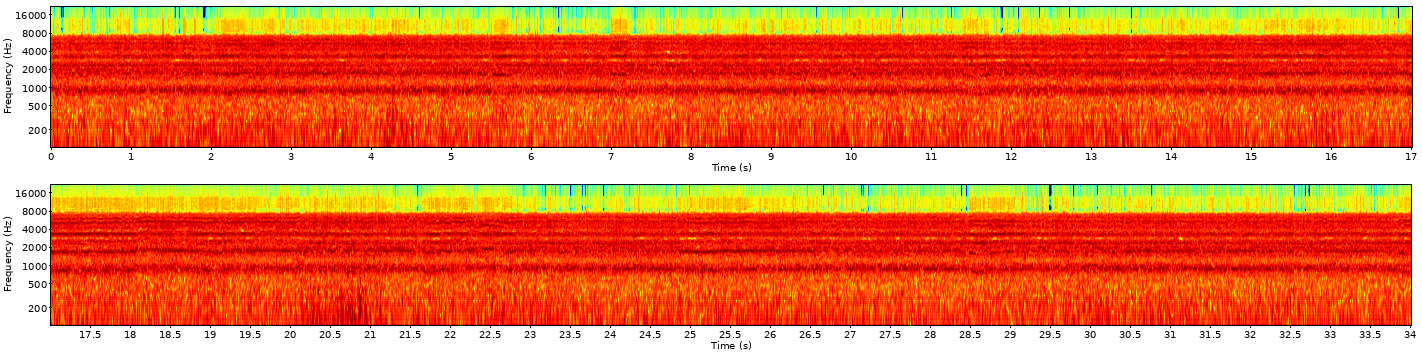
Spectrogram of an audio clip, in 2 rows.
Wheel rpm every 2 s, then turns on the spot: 230, 230, 230, 230, 230, 230, 230, 230, 220, 220, 230, 230, 230, 230, 230, 230, 230.
none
